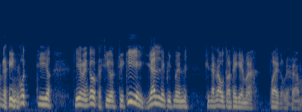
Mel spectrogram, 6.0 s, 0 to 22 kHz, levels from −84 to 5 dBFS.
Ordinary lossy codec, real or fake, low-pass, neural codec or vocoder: Opus, 24 kbps; real; 7.2 kHz; none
